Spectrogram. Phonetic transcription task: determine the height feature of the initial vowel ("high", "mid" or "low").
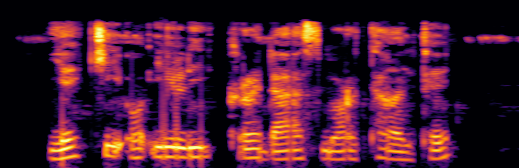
mid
